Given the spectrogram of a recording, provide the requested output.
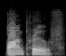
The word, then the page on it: bombproof: American English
